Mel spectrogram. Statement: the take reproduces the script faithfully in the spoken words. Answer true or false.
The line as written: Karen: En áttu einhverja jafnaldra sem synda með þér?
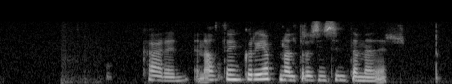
true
